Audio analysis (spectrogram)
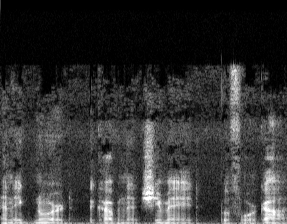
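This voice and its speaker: Soft-spoken and somewhat breathy, a man with a very deep, low pitch talks at a fairly slow pace in a calm tone and a monotone, flat intonation. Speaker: scripture reader. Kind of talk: ASMR scripture reading. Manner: soft-spoken, calm.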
